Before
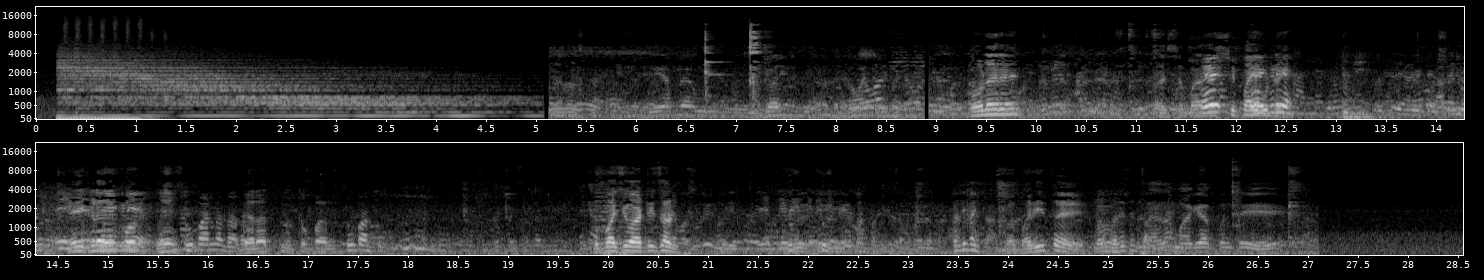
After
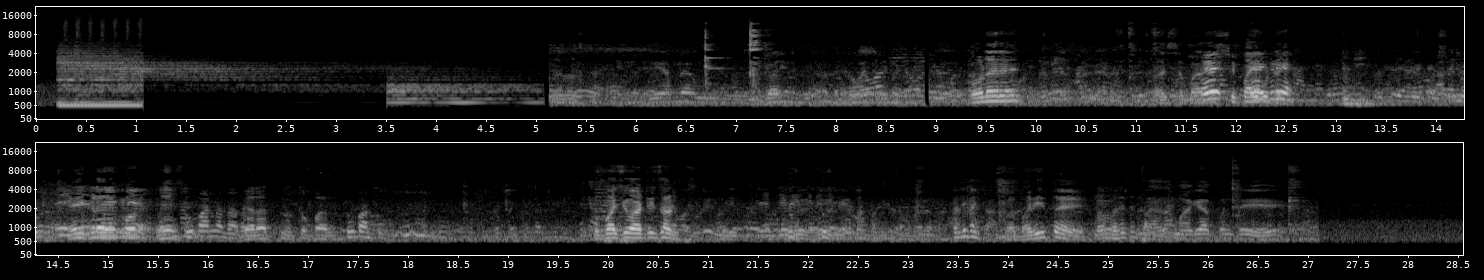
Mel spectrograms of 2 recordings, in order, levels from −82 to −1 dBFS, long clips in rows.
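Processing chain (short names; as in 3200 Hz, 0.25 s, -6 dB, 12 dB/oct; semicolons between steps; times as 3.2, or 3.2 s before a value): frequency shift +470 Hz; 1.07–3.51 ladder band-pass 2600 Hz, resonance 65%; gain -3 dB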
